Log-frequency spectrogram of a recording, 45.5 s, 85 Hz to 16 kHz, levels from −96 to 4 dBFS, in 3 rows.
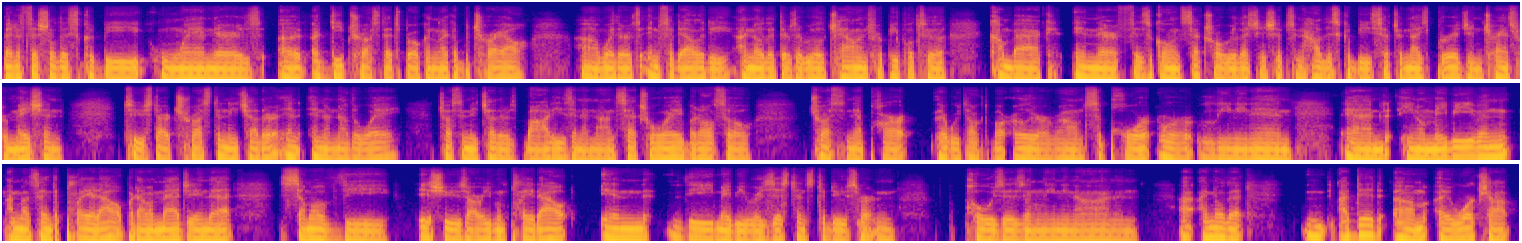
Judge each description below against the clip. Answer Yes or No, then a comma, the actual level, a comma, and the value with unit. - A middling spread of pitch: No, narrow, 2.0 semitones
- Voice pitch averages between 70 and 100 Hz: Yes, very low, 95 Hz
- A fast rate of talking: No, average, 165 wpm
